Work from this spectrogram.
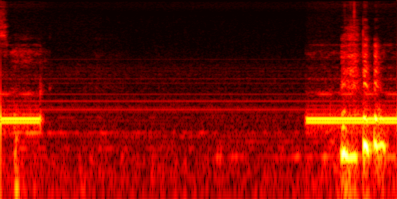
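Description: A telephone call is placed, a steady ringback tone sounding twice with a long silent gap between, close and clear, with brief noise at the start and end.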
